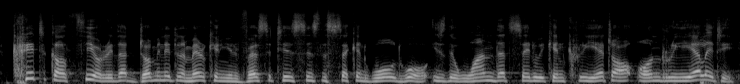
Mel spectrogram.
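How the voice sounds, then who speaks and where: Male guest author from Zimbabwe, high pitch, earnest lecturing tone with stumbles. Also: dark tone. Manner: earnest, emphatic, lecturing, stumbles and repeats words. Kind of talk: studio talk show discussion.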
